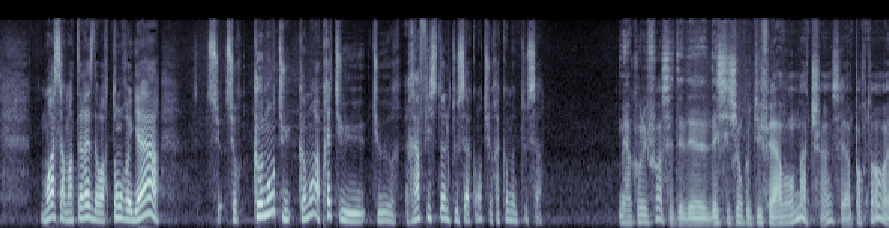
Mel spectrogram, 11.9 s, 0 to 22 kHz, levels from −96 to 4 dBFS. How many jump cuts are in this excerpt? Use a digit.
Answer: 0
